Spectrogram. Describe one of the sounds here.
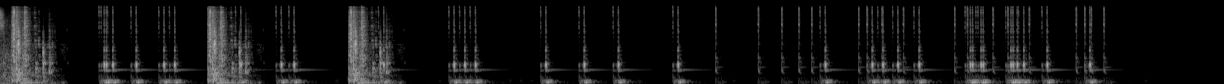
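Short game menu clicks and beeps sound again and again.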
